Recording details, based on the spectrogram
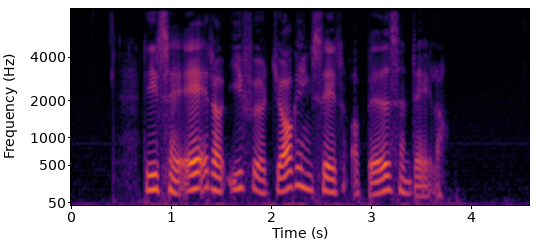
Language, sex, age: Danish, female, 61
